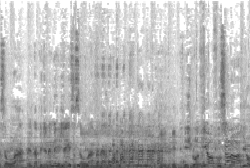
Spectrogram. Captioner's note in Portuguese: risadas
